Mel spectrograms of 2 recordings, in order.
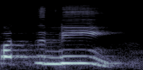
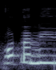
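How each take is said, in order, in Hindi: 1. शब्द धीरे और खींचकर बोला गया है। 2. शब्द जल्दी और झटके से बोला गया है। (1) "पूरी लंबा खींच के बोलना पड़ता है" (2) "उसकी साउंड हम स्पीड से बोल रहे"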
